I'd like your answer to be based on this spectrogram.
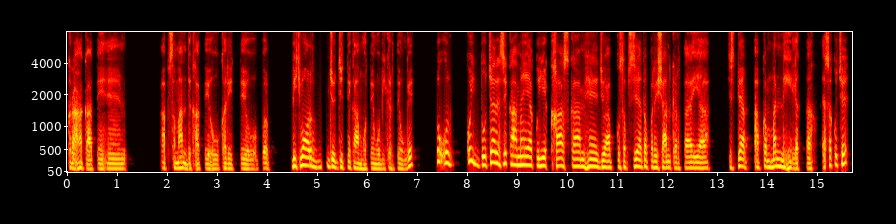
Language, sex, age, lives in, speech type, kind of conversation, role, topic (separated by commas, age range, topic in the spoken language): Hindi, male, 50-54, India, conversation, advice, advisor, मैं अपना ध्यान लंबे समय तक कैसे बनाए रख सकता/सकती हूँ?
